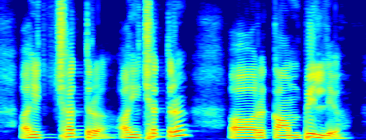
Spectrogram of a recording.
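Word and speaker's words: अहिच्छत्र: अहिचत, देखो अहि आधा च छत्र, अहिछत्र, है ना, च तो है साइलेंट कर देना, अहिछत्र, अहिछत्र और काम्पिल्य, ये दो राजधानी थी पंचाल की।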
